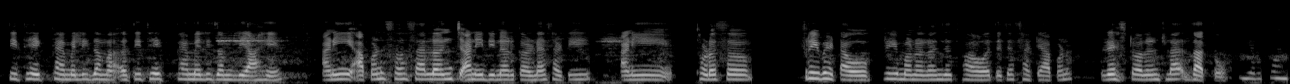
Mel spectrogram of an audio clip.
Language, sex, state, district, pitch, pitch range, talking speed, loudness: Marathi, female, Maharashtra, Aurangabad, 230 Hz, 215-250 Hz, 130 wpm, -27 LUFS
